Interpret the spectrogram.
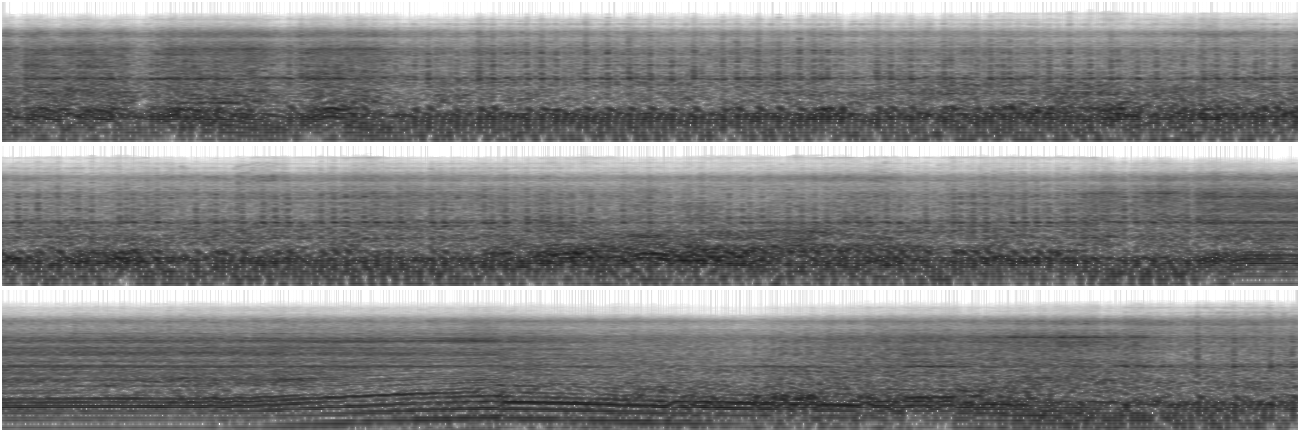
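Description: Small racing car's engine heard from on board, running at low speed as the car rolls around a dirt track. About two-thirds of the way through, its pitch drops and then climbs again as the car slows and picks up.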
